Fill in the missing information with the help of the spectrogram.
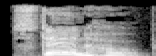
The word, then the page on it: stanhope: British English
